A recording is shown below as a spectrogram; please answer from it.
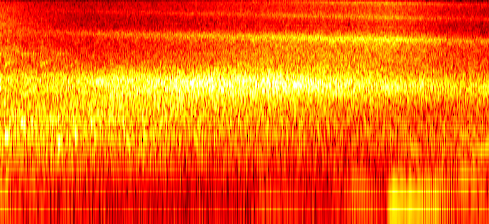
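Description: Opening of an electronic dance track: a swelling wash of filtered white noise that slowly fades away, then deep sustained synth bass notes come in about three seconds in and step from one pitch to another.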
